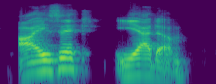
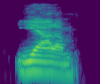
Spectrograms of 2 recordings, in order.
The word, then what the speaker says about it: Yiadom: Isaac Yiadom. – Yiadom.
